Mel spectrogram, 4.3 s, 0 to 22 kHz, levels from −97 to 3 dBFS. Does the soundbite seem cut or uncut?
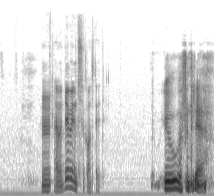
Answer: cut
